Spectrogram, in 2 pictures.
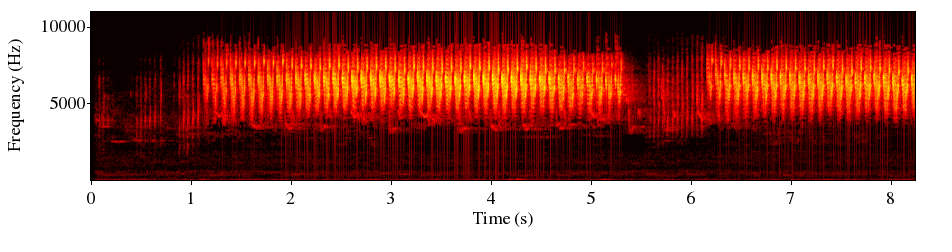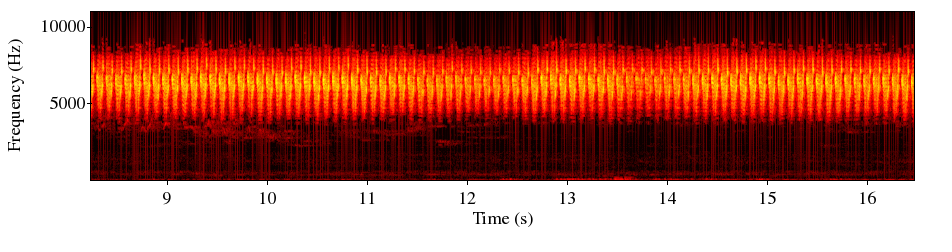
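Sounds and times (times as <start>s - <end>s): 
River warbler singing a high rhythmic ticking buzz: 0.1s - 16.4s.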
